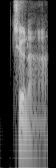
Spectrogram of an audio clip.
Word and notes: tuner: British English

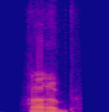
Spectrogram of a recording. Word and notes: herb: British English

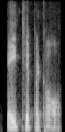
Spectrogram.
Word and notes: atypical: American English

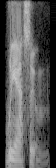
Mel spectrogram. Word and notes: reassume: British English

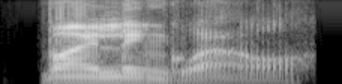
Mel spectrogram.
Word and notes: bilingual: British English

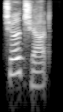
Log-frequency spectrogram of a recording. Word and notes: churchyard: Indian

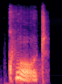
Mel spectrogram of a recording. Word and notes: quote: Indian

